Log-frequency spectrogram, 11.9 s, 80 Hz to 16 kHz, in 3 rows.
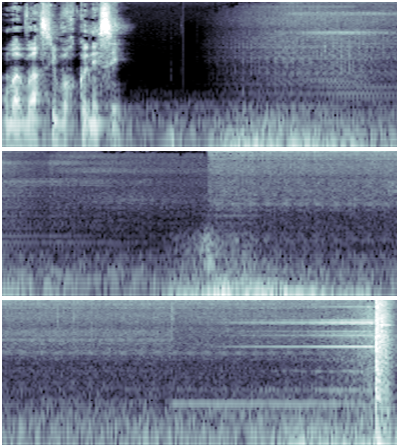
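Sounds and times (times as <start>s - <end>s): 
speech: 0.1s - 1.3s
deep rumble: 1.2s - 11.8s
hissing television static crackling: 6.6s - 9.6s.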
